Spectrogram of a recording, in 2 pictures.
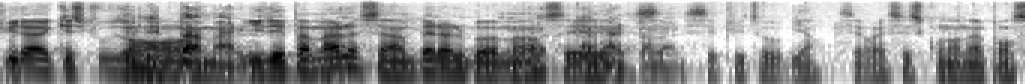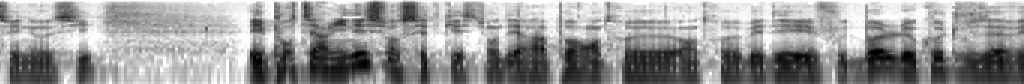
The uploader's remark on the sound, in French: Le festival de Bande Dessinée BADAM ! Réunir autour de la table, dressée à l’Autoportrait (voisin de la Réserve à Bulle – centre névralgique du festival).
